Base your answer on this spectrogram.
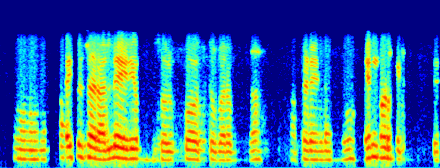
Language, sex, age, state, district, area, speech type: Kannada, male, 18-30, Karnataka, Bangalore Urban, urban, conversation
